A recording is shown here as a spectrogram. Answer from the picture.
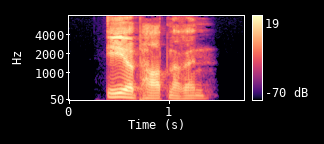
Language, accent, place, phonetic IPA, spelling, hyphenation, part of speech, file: German, Germany, Berlin, [ˈeːəˌpaʁtnəʁɪn], Ehepartnerin, Ehe‧part‧ne‧rin, noun, De-Ehepartnerin.ogg
- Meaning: female equivalent of Ehepartner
